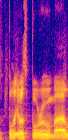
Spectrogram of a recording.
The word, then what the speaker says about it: Bulma: Yeah, it says, but it's Bulma, but if let me scroll up to try to see the Japanese pronunciation. Apparently in Japanese it was Buruma, literally bloom, so that makes slightly more sense.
